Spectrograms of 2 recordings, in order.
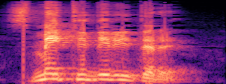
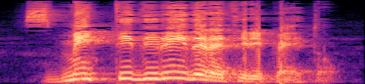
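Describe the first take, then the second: First: Higher, slow, annoyed command; a vexed old man telling off a brat; irritated. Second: Threatening shout. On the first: Geppetto orders the laughing mouth to stop, irritated and slow. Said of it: "disse Geppetto impermalito". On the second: Geppetto repeats the order to the puppet, a menacing shout. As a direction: bellow the warning as a last threat. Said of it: "urlò con voce minacciosa". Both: A narrator's reading.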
